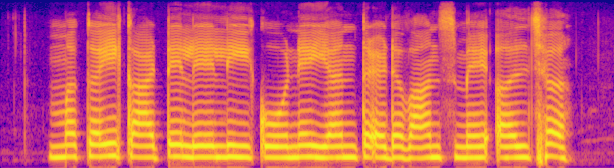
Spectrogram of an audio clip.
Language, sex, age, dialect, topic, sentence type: Maithili, female, 41-45, Angika, agriculture, question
